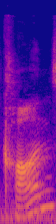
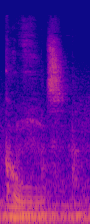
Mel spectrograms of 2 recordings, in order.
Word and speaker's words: cons: And your pronunciation of cons sounded like cones. So just be careful with pros and cons. Cons rather than cones.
